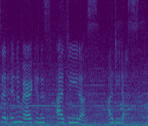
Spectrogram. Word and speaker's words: adidas: and it's called adidas you probably called it adidas or something else but the correct way to pronounce it in american is adidas adidas a pair of adidas a car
